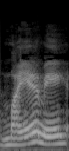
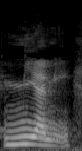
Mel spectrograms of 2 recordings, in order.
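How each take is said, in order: First: It is said with an English accent. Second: It is said with a French accent. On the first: The speaker calls it wrong. "It wouldn't necessarily be understood" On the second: The speaker calls it right. "you need to say Miami"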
